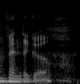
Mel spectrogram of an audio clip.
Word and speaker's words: Wendigo: It's it's spelled Wendigo, but I think it's pronounced Vendigo. – Vendigo.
